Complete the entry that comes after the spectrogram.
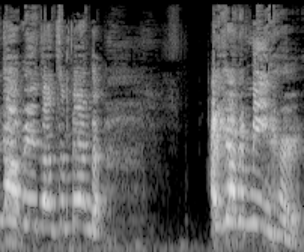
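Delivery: high, starstruck squeal; excited insisting. Retold or imitated. Fan telling babe she must meet Amanda, excited. Reenacts excited reply to companion.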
